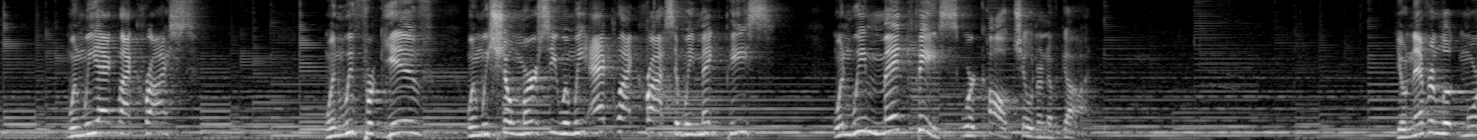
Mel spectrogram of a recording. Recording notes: rebroadcast of our service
